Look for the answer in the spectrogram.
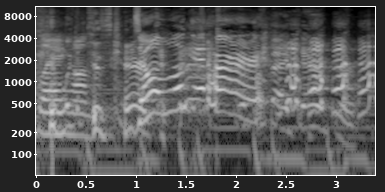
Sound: laughs

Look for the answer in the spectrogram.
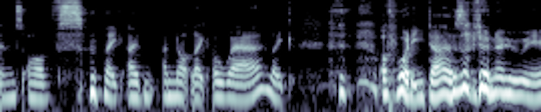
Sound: laughs

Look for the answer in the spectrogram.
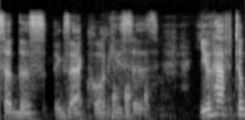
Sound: laughs

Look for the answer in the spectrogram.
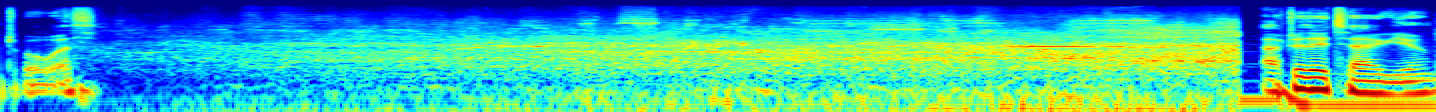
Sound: ungodly Noise Builds

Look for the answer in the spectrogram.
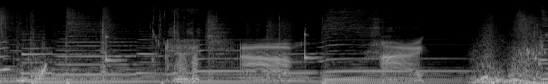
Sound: chuckles

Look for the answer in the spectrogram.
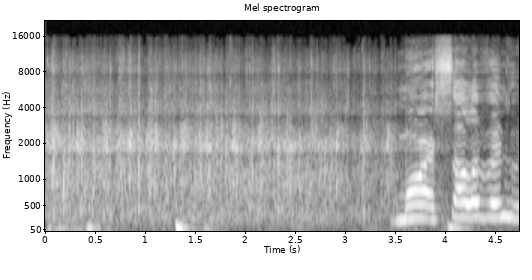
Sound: applause

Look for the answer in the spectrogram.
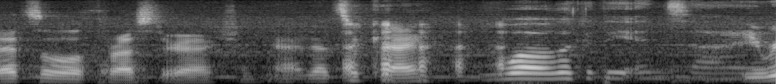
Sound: chuckling

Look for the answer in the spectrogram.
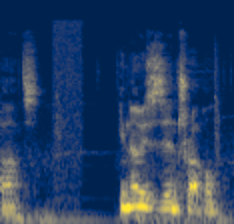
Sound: air whooshes

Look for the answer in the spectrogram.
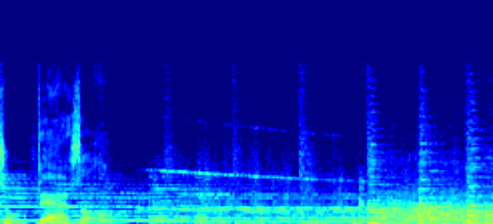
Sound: plane engine roaring

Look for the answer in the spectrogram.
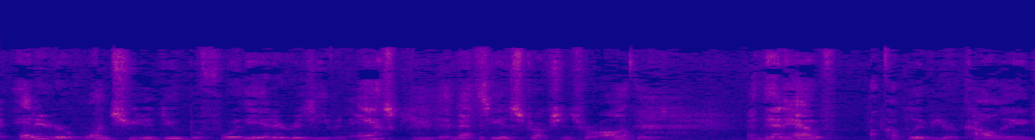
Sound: laugh

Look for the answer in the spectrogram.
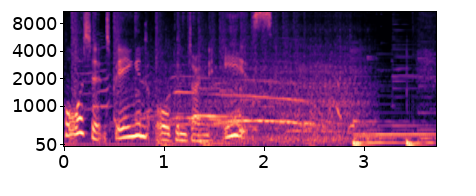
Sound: cheering

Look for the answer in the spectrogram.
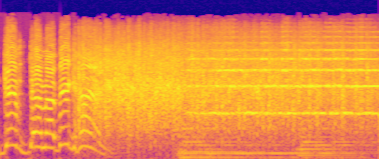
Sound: crowd Applauding

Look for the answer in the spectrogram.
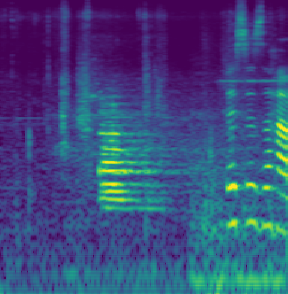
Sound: train horn blaring

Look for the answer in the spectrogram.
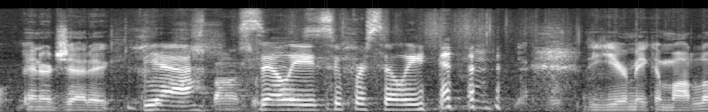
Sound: laughs

